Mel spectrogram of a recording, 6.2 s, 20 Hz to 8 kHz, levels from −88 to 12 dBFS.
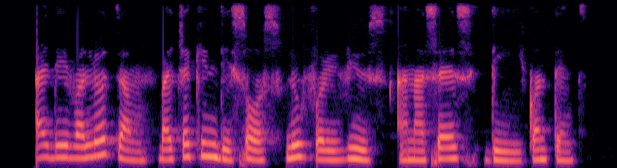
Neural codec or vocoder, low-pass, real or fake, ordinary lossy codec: none; 7.2 kHz; real; none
